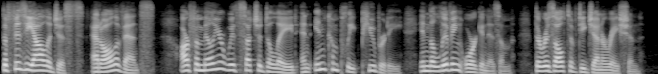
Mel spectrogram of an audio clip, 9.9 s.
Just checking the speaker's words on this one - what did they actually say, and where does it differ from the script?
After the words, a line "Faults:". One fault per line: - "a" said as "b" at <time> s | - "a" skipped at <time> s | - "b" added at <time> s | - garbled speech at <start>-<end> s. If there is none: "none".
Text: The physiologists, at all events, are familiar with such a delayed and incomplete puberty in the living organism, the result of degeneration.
The physiologists, at all events, are familiar with such a delayed and incomplete puberty in the living organism, the result of degeneration.
Faults:
none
